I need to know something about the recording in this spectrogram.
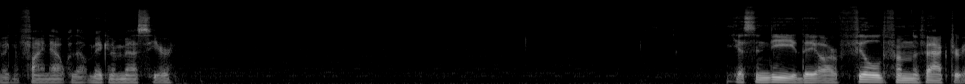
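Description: Small metal parts click softly between fingers.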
